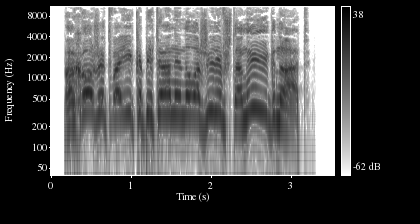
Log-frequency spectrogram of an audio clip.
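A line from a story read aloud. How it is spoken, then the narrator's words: Male shout over crowd. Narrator (Russian): перебивая рев толпы, крикнул он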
